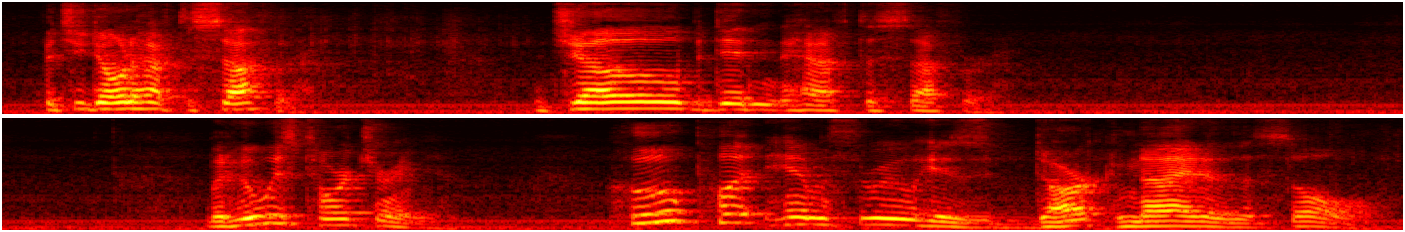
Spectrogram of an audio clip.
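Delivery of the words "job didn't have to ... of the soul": mocking, sarcastic tone with one word drawn out. Making a point about suffering, sarcastic. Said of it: "I know I'm being sarcastic".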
